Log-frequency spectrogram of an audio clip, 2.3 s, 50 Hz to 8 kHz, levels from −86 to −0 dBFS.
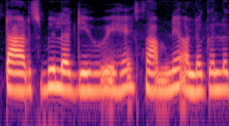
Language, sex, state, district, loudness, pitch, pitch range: Hindi, female, Chhattisgarh, Korba, -16 LUFS, 220 Hz, 210-230 Hz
